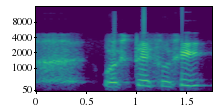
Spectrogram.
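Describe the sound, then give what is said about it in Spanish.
A man's long, breathy yawn, airy and drawn out over the first half second, then a brief pause before he begins talking. “bostezo, sí”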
